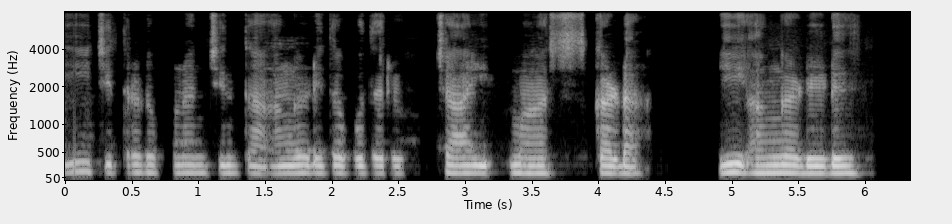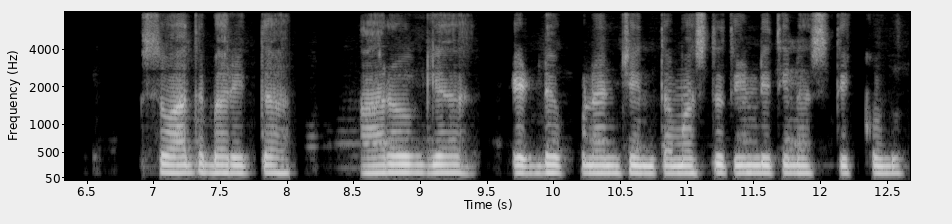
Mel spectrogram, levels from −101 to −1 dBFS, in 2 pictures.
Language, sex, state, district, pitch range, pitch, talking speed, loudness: Tulu, male, Karnataka, Dakshina Kannada, 135-140 Hz, 135 Hz, 85 wpm, -23 LUFS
